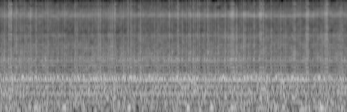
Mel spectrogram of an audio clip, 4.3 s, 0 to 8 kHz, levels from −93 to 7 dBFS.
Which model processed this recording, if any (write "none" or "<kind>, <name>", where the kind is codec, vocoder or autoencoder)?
vocoder, Vocos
